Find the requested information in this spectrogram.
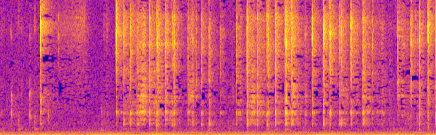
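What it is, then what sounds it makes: Plastic hair straightener tapped with nails. Long nails tap and scratch along the arms of a black and purple plastic flat iron with a hollow housing. The result is a rapid, irregular run of sharp, bright clicks and light scratches with very short decay, over a faint steady low hum.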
